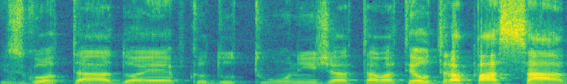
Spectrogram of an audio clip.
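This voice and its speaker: A man talks in a normal speaking voice at a fairly high pitch. His pace is fairly quick. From Brazil, Campinas (São Paulo state). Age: 30s. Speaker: car wrap specialist. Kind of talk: podcast interview. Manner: casual.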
